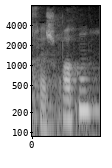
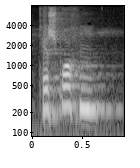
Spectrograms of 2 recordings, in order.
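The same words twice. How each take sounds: First: „Versprochen?“ with a higher, rising question tune; „Versprochen“ as an expectant question; asking for a promise. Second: High, loud, firm „Versprochen“ that falls at the end; pitched-up, emphatic pledge; little sister promising. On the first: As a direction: check earnestly, lifting the end of „Versprochen“. Brother demands a promise. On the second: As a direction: confirm it eagerly in a child's voice. Sister gives her promise. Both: Acted.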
